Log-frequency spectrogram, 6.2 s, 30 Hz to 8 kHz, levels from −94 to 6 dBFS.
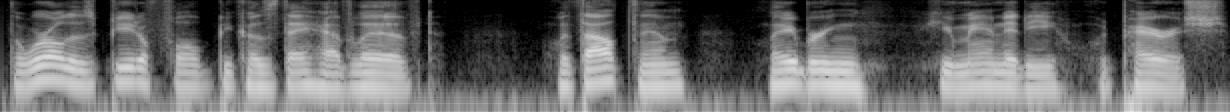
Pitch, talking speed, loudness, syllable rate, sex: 110 Hz, 135 wpm, -17 LUFS, 5.5 syllables/s, male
